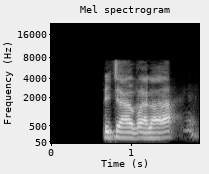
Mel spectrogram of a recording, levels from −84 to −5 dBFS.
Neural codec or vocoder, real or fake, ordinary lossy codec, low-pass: codec, 16 kHz, 1 kbps, FreqCodec, larger model; fake; MP3, 96 kbps; 7.2 kHz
